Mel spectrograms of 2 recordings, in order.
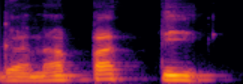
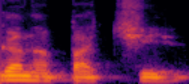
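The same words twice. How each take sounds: First: The last syllable has a plain t sound. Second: The last syllable has a ch sound. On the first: The speaker calls it right. "é Ganapati" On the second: The speaker calls it wrong. "Não é Ganapati"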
